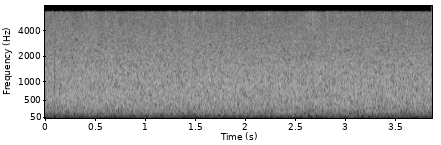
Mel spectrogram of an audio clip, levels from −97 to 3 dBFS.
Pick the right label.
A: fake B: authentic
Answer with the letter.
B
